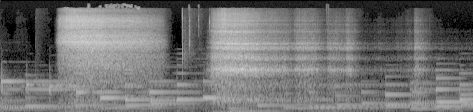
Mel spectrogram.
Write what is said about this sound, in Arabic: ناخد نفس عميق من منخارنا منطلعه من تمنا أو من منخارنا المريح لقلنا، بس دايما مندخله من منخارنا من أنفنا.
